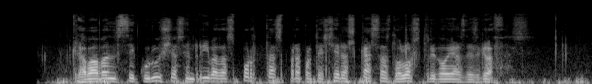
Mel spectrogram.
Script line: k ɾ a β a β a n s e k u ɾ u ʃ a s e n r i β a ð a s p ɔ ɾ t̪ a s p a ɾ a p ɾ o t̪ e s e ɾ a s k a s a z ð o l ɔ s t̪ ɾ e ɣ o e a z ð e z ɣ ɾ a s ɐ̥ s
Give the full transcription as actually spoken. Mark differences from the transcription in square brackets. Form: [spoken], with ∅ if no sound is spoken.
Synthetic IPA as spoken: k ɾ a β a β a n s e k u ɾ u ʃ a s e n r i β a ð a s p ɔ ɾ t̪ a s p a ɾ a p ɾ o t̪ e [ʃ] e ɾ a s k a s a z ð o l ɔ s t̪ ɾ e ɣ o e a z ð e z ɣ ɾ a [θ] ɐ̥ s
